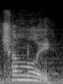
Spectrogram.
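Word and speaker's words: Cholmondeley: but it might so Richard Chumley CH is that how you pronounce it yes Chumley trust me on this say chandle yes he didn't pronounce it like that don't ask why he pronounce it CH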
